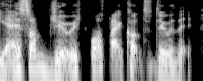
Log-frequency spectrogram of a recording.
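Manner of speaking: ordinary talk, nothing marked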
